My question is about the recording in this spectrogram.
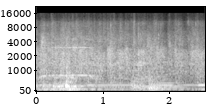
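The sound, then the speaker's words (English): Audience applause for the children: a steady wash of many hands clapping at an even, moderate loudness for a couple of seconds, with a faint tonal hum and scattered voices underneath. “Give it up for our children.”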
